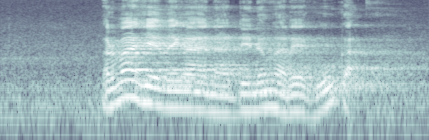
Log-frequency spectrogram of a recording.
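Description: An elderly man speaks slowly and steadily into a microphone.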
